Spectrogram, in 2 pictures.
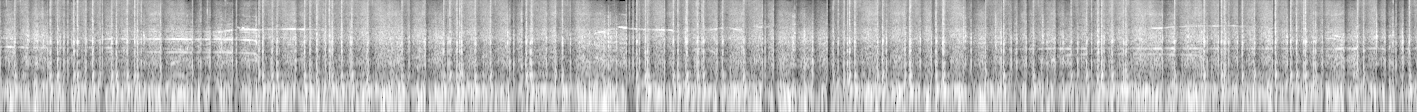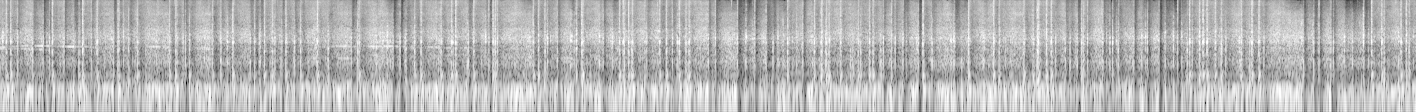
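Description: Fireworks grand finale: a dense, continuous barrage of shell bursts and crackle, with no gaps between the blasts and a heavy low rumble.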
